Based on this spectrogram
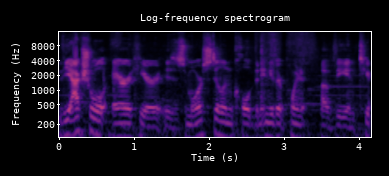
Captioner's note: none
